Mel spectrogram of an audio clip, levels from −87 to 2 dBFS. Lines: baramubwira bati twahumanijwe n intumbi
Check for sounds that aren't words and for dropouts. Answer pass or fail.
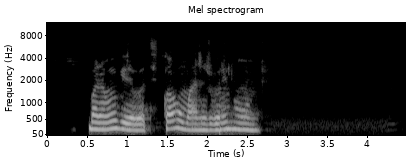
pass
